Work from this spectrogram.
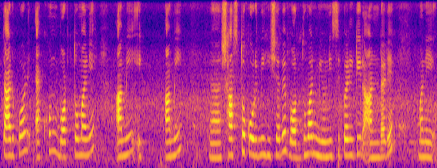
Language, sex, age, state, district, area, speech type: Bengali, female, 30-45, West Bengal, Purba Bardhaman, urban, spontaneous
